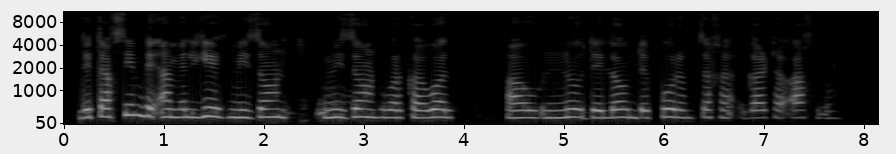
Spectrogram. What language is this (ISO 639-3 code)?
pus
